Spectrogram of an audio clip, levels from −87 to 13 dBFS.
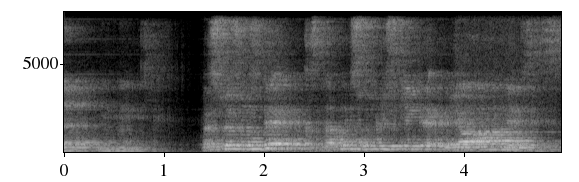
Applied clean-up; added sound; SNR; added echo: neural separator model SepFormer DNS4.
